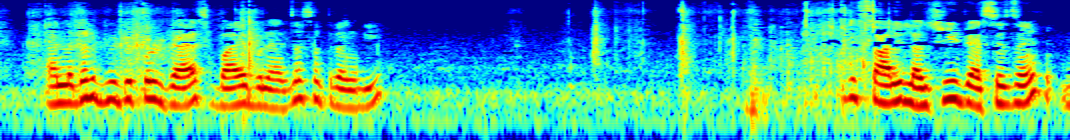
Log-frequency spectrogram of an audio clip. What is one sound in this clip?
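A plastic wrapper crinkles as it is handled.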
